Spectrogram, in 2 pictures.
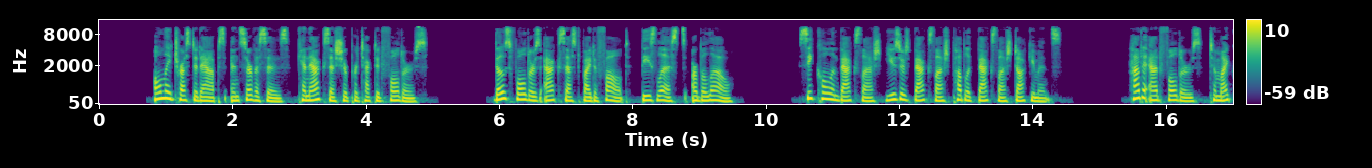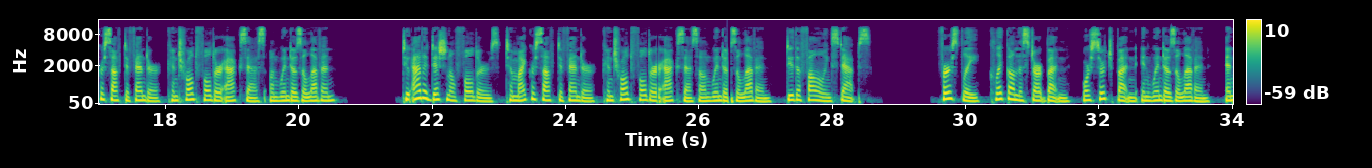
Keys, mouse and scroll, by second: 18.0 scroll down 1, 24.3 click, 26.5-27.9 typing, 33.0 click.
